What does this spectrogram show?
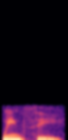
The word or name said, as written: weensy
